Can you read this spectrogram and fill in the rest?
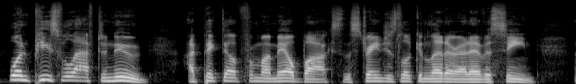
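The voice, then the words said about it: Put-on New Jersey accent. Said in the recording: “Can you do it in a Jersey accent, like, Carmen?”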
